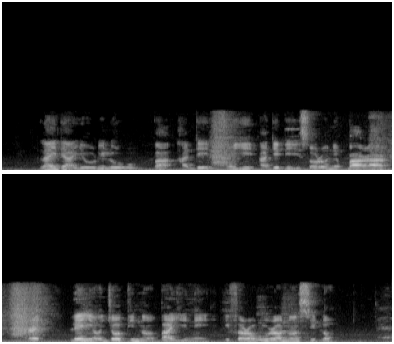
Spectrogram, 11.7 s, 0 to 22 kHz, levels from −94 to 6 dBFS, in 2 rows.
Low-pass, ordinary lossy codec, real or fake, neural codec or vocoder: none; none; real; none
